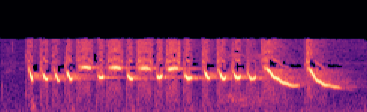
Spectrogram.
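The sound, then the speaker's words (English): A person whistles an imitation of a cardinal: a quick run of about a dozen short, bright chirps in steady rhythm, ending with two longer whistles that slide downward in pitch. “But see, then you get down towards like that cardinal.”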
